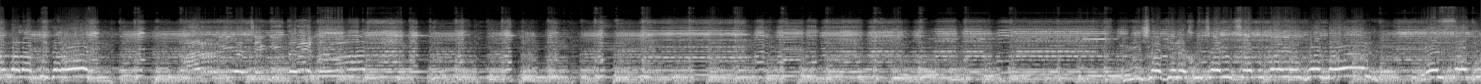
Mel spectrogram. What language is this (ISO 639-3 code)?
spa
